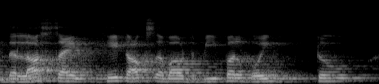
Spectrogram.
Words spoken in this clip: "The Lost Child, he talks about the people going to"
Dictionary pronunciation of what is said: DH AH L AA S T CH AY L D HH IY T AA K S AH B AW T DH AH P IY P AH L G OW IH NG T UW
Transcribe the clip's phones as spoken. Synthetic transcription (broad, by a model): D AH L AA S T S AY D HH IY T AA K S AH B AW T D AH P IY P AH L G OW IH NG T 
